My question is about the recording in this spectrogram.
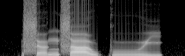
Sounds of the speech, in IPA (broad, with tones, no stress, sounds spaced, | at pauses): s ɐ˨˥ ŋ s aː˧ w k uː˧ j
